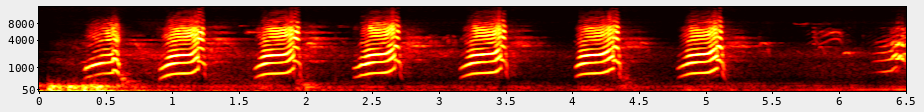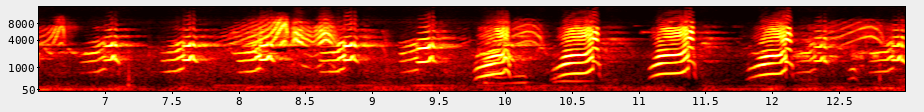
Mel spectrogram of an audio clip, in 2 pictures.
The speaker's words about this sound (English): Okay, listen to this female wood duck. I love this sound and hear them just about every day now when I'm outside.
